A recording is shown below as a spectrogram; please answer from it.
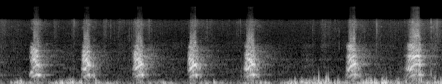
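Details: Spud, a pid dog, baying up a goat in a catch-and-release chase: six loud, rough barks spaced about half a second apart over low rumbling background noise.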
